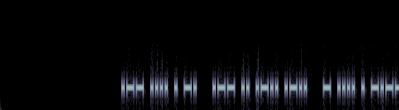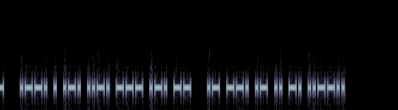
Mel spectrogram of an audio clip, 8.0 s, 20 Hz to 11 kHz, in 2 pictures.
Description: Morse code, heard as a keyed tone, about 52 wpm, 700 Hz. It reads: WHEN WILL THEY PERFORM AGAIN?
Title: Sentences from Top 1000 Words - Review Part 5 - 50wpm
